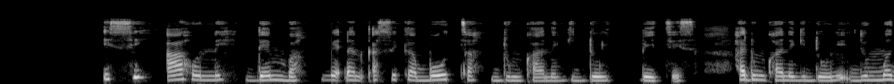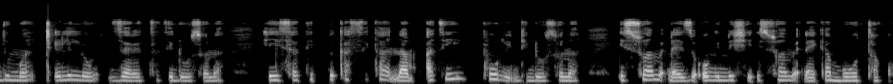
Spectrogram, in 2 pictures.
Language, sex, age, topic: Gamo, female, 18-24, agriculture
